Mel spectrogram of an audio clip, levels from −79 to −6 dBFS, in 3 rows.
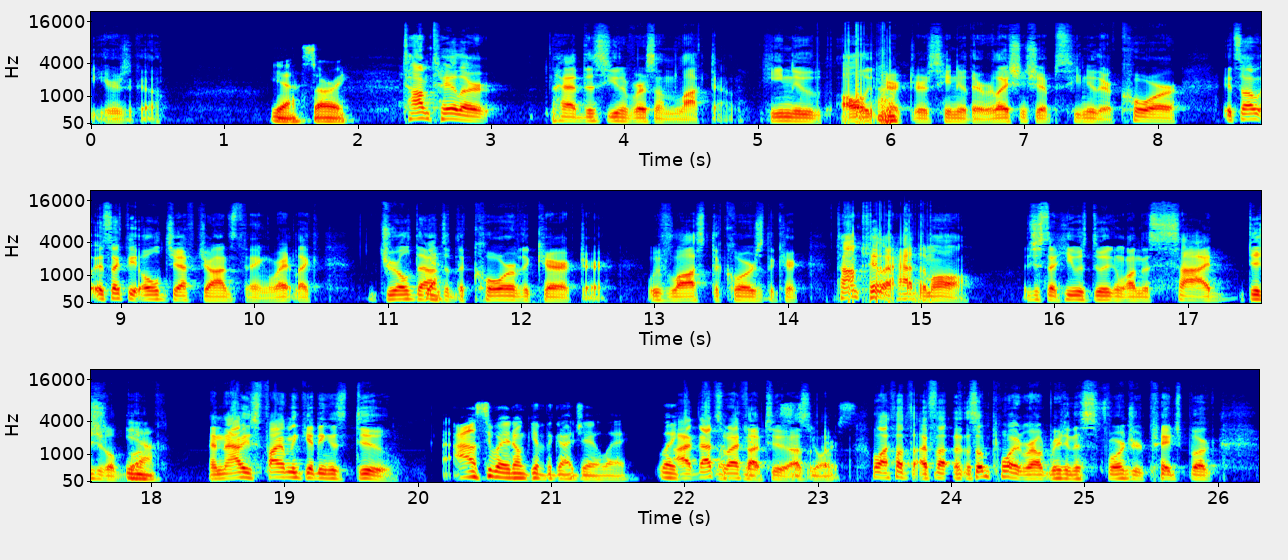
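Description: Processor overload crackle occurs at 5.44 to 5.99 s and again at 14.45 to 15.07 s, just after "cores of the character". Buffers of around 10 ms miss their deadlines in quick succession, and stale audio is replayed with hard edges, producing a gritty, tearing crackle over the speech.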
